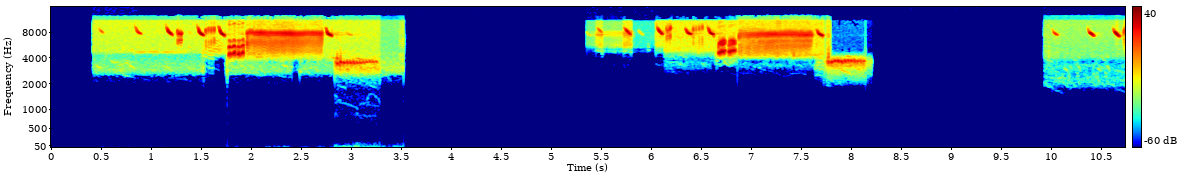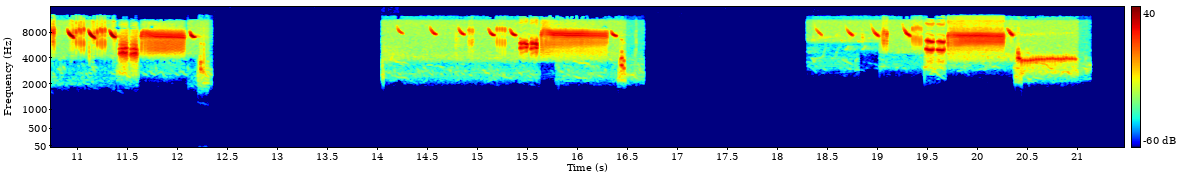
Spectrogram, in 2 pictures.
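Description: A single bird sings the same high, sweet phrase five times, each about two to three seconds long and separated by short pauses, clear with no other sounds; this is the bird's song as of 2011.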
